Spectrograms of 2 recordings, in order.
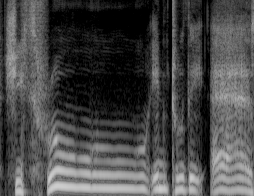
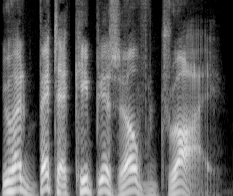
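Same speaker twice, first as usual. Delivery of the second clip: called out louder, sharp warning; cried out; 7 dB louder than usual. Acted. Roman candle calls out to the rocket, loud warning. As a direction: snap the advice across. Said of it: "cried the Roman candle".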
